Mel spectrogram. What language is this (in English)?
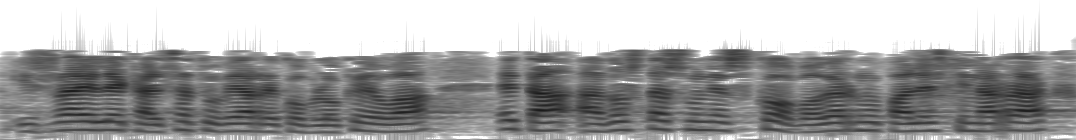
Basque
